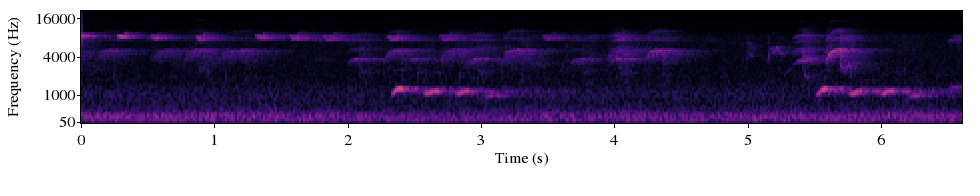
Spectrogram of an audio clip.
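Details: An unseen Indian cuckoo close by on Gunwolsan, Gwangju, Gyeonggi, South Korea, on a June 2 morning, gives its mellow four-note whistled phrase, notes falling slightly, repeated about every three seconds; small birds twitter high above a low hum.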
